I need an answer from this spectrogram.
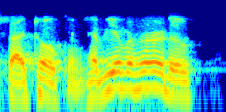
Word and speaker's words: cytokine: around to doing that it spelled C Y T oh-kay I've in E so I token I just say cytokine have you ever heard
